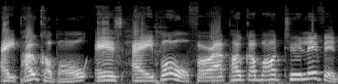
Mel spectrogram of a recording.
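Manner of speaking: high, loud machine-like gadget voice. Joking about Ash not knowing Pokemon, answering a friend's question: Pokedex impression. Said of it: "That's my Pokedex impression".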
